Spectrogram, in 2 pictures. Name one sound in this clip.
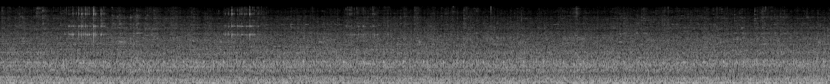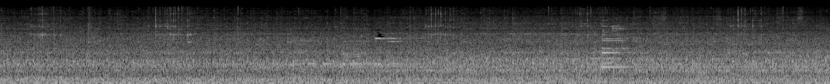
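A fire engine idles with a steady low rumble.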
